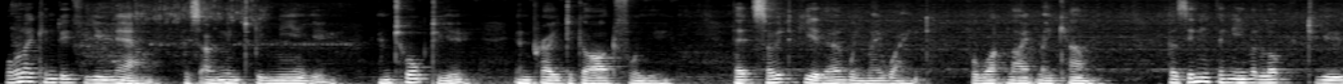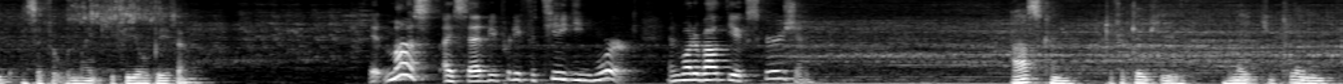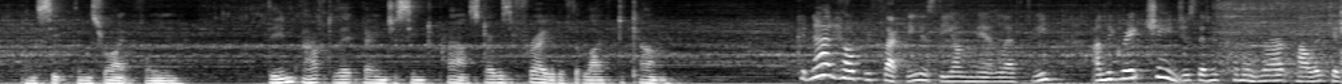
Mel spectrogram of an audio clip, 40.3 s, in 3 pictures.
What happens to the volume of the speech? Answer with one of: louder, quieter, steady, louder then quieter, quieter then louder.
steady.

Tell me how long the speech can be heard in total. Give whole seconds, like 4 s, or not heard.
35 s.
